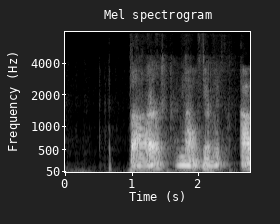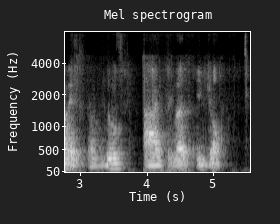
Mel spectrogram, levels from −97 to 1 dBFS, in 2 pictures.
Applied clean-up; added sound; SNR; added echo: neural mask model DeepFilterNet 3.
